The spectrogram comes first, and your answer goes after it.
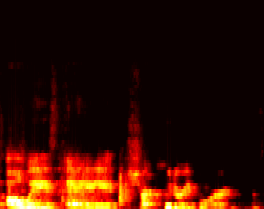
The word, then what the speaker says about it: charcuterie: And for me, it's always a charcuterie board.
